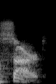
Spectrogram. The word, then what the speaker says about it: Sartre: but one existential floss Jean-Paul sart or sometimes pronounced Sartre um thought that this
